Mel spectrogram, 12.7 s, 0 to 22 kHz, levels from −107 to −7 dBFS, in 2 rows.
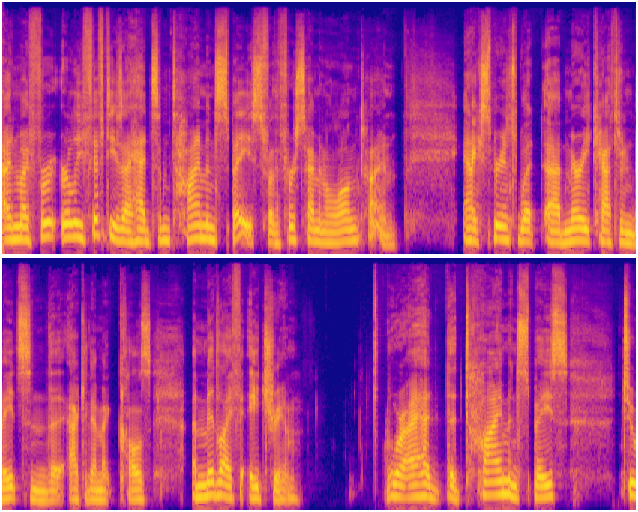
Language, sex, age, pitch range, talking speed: English, male, 30-49, 120-155 Hz, 185 wpm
